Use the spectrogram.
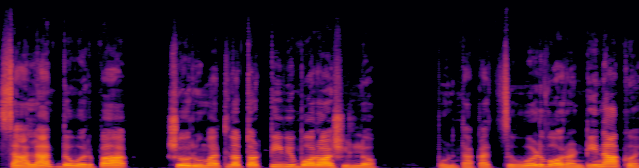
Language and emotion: Goan Konkani, sad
